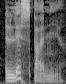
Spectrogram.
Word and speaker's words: L'Espagne: L'Espagne. L'Espagne. Okay, don't insist on the final E because basically it's not pronounced.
